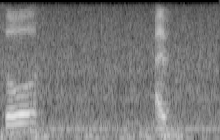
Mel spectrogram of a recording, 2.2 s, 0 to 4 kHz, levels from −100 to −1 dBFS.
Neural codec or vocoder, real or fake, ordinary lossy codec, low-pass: none; real; none; 3.6 kHz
